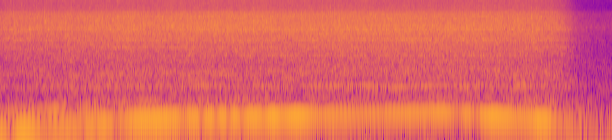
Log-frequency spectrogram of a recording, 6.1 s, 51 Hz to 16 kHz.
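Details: Worn Ford 300 inline six, run on the dyno after 20 years unused, making a loaded pull from 1200 to 3000 rpm: steady low drone that rises slightly, then eases off, with no knock or misfire. Made 224 lb-ft and 82 hp.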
